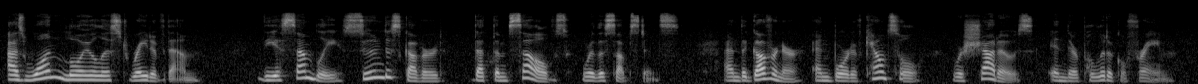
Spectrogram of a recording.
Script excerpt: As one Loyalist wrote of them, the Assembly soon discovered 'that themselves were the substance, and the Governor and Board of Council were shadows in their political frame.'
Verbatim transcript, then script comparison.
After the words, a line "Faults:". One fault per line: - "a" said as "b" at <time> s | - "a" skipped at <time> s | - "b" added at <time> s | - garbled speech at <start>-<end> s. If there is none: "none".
As one Loyalist rate of them, the Assembly soon discovered 'that themselves were the substance, and the Governor and Board of Council were shadows in their political frame.'
Faults:
- "wrote" said as "rate" at 1.3 s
